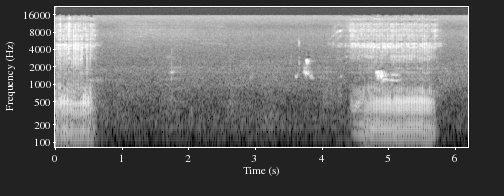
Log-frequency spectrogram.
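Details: Sleeping dog snoring loudly: loud, buzzing, drawn-out snores separated by a quiet pause of about four seconds; ordinary snoring.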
